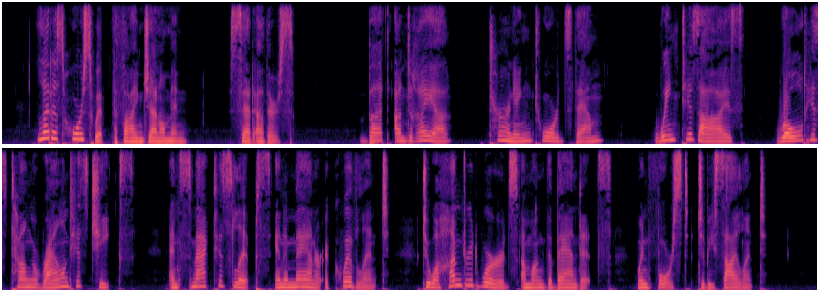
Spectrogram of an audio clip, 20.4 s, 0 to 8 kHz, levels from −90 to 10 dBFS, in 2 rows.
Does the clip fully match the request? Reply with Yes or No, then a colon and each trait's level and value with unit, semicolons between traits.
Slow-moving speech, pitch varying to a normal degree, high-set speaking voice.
Yes: slow, 125 wpm; average, 4.3 semitones; high, 205 Hz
